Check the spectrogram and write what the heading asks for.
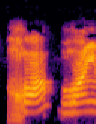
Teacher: देखिए हलक के ऊपरी हिस्से से ख गन अदा होता है। ऊपरी हिस्से से खरखरी वॉइस के साथ गरगलिंग साउंड जैसा ना खार होता है।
